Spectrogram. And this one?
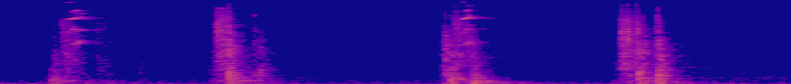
door handle
door, field-recording, handle, movement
